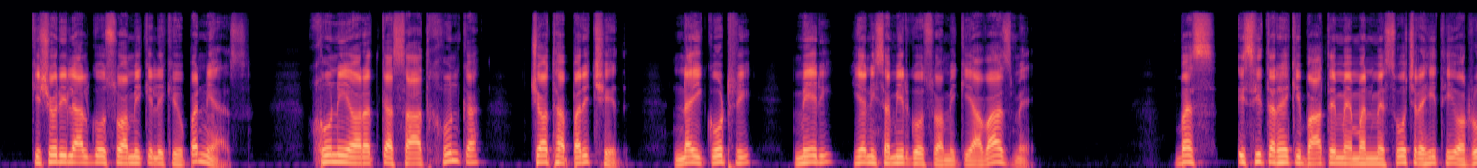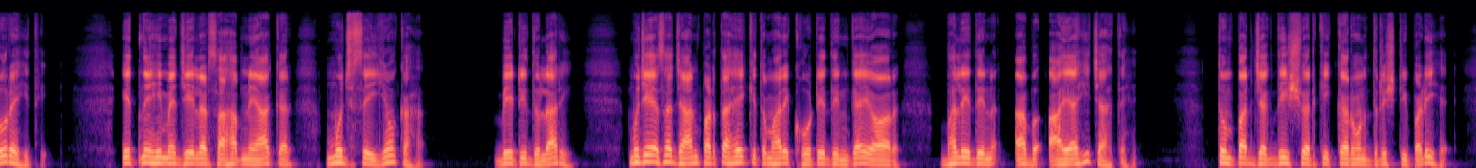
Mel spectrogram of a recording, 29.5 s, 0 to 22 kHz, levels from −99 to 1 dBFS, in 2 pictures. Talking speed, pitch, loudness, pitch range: 150 wpm, 130 Hz, -20 LUFS, 115-145 Hz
